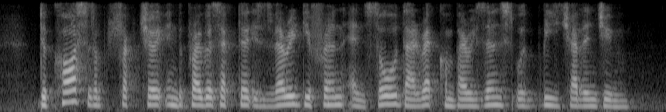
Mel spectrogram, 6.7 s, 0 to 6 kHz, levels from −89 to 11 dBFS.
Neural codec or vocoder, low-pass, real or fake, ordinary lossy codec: codec, 16 kHz in and 24 kHz out, 0.6 kbps, FocalCodec, streaming, 4096 codes; 5.4 kHz; fake; none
